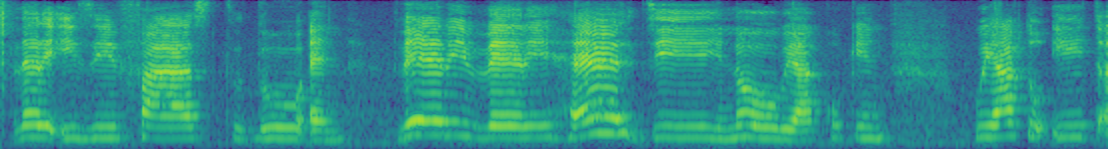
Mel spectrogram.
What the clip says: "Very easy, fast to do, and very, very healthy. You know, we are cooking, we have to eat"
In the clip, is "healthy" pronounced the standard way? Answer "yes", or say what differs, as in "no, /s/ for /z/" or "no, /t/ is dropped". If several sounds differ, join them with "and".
no, /t/ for /θ/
